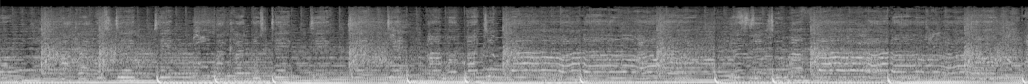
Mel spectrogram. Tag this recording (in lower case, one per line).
music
